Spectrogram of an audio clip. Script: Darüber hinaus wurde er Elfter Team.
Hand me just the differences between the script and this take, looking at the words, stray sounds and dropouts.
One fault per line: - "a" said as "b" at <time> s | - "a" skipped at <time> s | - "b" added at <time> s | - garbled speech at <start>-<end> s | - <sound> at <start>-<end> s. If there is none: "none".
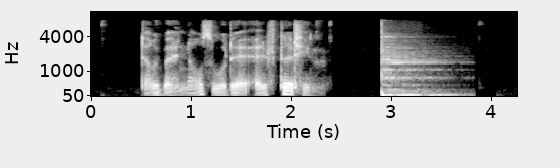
- thud at 2.9-3.8 s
